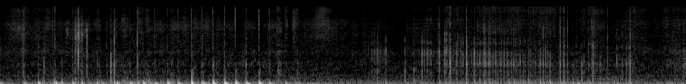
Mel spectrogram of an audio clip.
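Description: Fingertips and long nails scratch a flat, patterned, paper-covered cardboard box held close to the microphone. Quick, uneven scratchy strokes with dull, low thumps come thick in the first three seconds. They give way to a softer, steadier rasping with brief crackles.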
